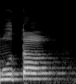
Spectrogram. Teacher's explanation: त बोलते हुए जो जीभ दांत के पीछे लगी वहां से हटाएं और हवा निकालें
